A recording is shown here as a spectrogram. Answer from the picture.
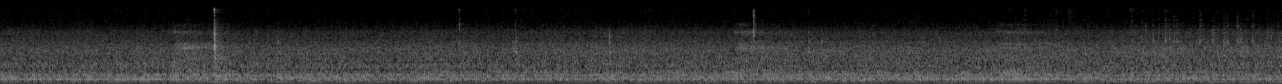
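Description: Electric motor of a 6-inch bench grinder running with a steady hum, spinning a polishing-wheel adapter on its shaft that runs a little wobbly. Two light clicks, one about two seconds in and one past the middle.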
